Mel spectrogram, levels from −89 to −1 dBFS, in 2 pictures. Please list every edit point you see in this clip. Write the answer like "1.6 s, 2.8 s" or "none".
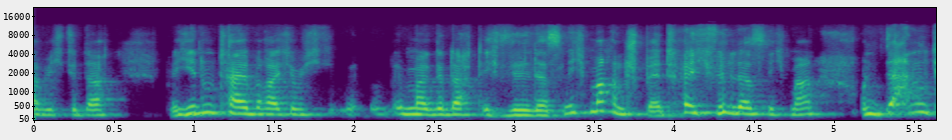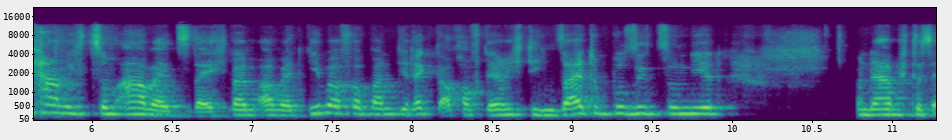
6.8 s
